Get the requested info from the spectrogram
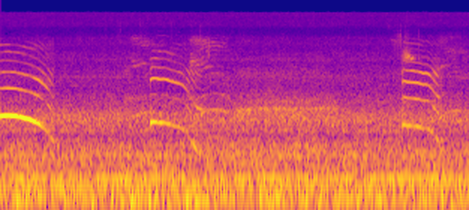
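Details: A pair of tiny rescued kittens, about the size of a mobile phone, utter three short high meows that drop sharply in pitch, with quiet gaps between, over faint steady background noise.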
